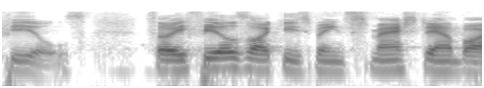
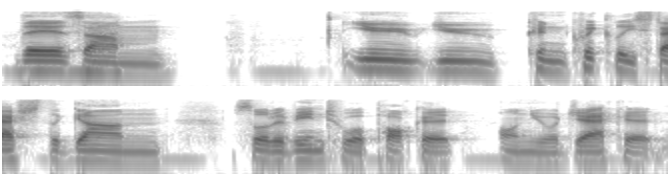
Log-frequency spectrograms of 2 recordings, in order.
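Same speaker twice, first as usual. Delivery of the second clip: ordinary talk, nothing marked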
